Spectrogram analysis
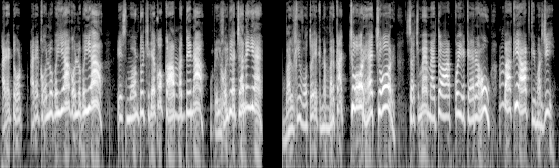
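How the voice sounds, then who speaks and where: A scheming crow villain, put on by a woman for a cartoon, with a high, heavily gravelly voice. He gossips and tattles in a sneaky, jealous way, and his pitch jumps about. The recording is dry and close. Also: expressive, normal speed, pushed and bright, no echo, exaggerated voice. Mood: tattling. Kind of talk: cartoon voice acting.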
